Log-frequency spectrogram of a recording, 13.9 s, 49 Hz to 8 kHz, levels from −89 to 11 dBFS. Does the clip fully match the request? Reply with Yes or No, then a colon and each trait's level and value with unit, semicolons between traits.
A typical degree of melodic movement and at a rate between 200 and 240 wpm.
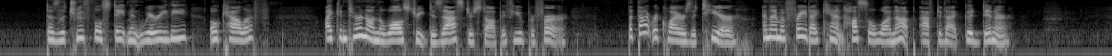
No: average, 4.2 semitones; average, 160 wpm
